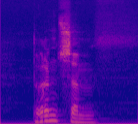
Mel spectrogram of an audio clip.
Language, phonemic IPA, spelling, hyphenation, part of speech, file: Dutch, /ˈbrʏn.sʏm/, Brunssum, Bruns‧sum, proper noun, Nl-Brunssum.ogg
- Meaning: a city and municipality of Limburg, Netherlands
